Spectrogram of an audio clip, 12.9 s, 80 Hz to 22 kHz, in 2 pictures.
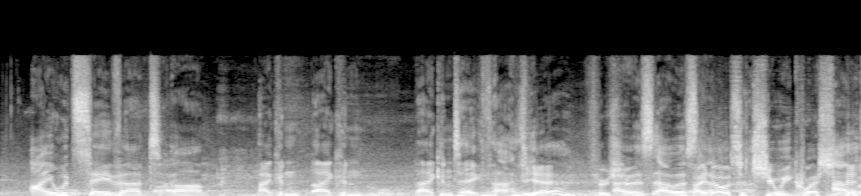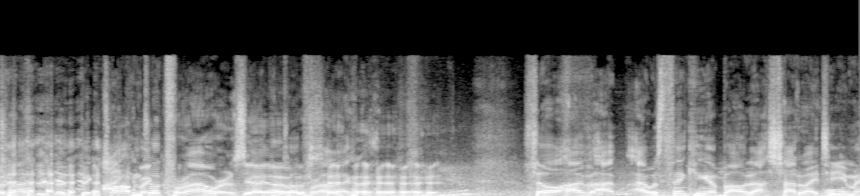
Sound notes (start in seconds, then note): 6.2 laughing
